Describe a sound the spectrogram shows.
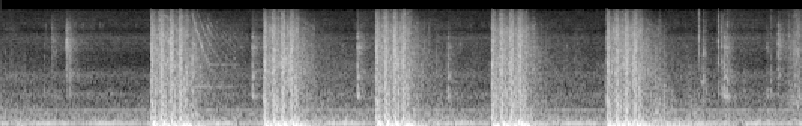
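Gunshots ring out in short, sharp bursts.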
